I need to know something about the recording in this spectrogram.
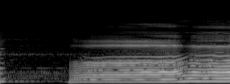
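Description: Liturgical hymn sung in Polish. After a short breath pause, the singing comes back about two-thirds of a second in on a long held note that dips near the end: the start of the hymn's closing Amen.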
